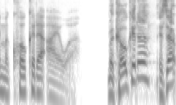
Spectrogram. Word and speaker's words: Maquoketa: It's pronounced Maquoketa. That's how you say Maquoketa, Iowa.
